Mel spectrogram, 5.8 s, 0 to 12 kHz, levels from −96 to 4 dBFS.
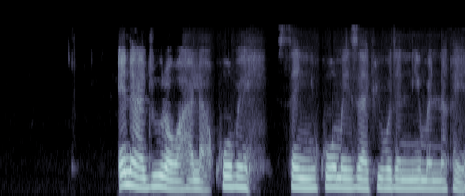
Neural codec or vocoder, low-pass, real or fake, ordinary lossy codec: none; 7.2 kHz; real; none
